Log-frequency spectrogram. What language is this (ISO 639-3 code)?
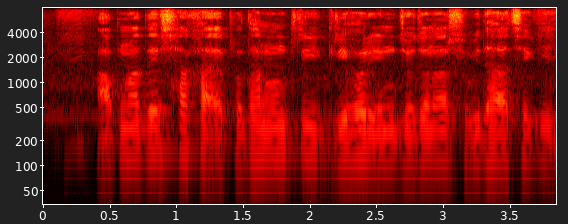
ben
